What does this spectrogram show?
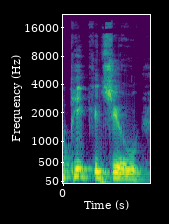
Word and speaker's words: Pikachu: Only one kid didn't even know Pikachu. And I said, it rhymes with Mikachu.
